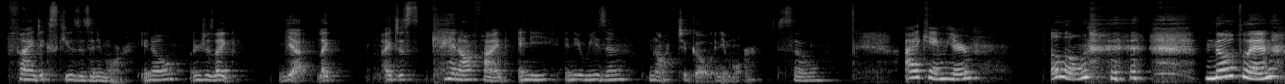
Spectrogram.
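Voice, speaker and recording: A woman in her thirties from Brazil, a healing coach talking casually on a live video and laughing often. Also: mid-range voice. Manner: chatty, laughs often, restarts sentences.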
